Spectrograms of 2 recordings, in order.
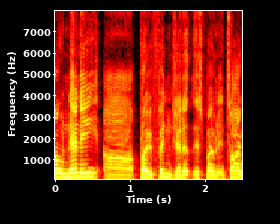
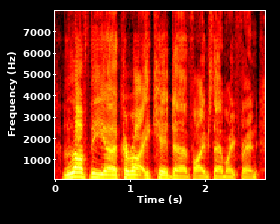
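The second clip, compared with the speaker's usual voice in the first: ordinary delivery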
